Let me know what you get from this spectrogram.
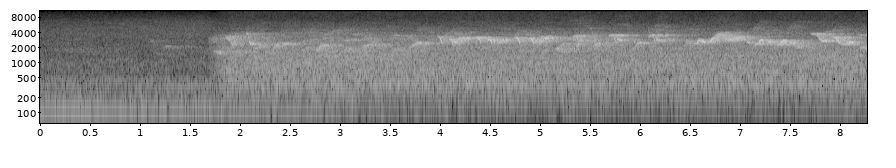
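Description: Songbirds singing a continuous run of quick, high chirps and warbles over a steady outdoor hiss. It starts abruptly about two seconds in, after a faint low hum.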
